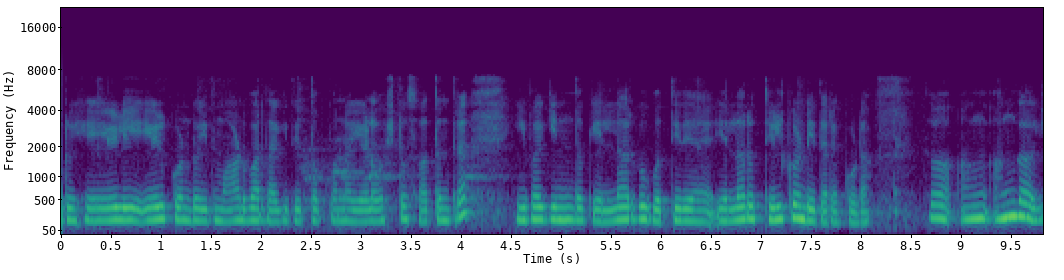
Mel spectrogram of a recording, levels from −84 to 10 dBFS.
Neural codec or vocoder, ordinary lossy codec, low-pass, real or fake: vocoder, 44.1 kHz, 128 mel bands every 512 samples, BigVGAN v2; none; 7.2 kHz; fake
